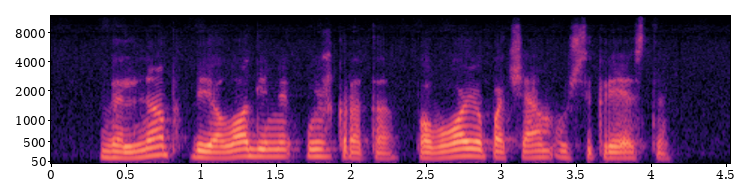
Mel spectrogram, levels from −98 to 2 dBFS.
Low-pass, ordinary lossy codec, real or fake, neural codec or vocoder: 10.8 kHz; Opus, 16 kbps; real; none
